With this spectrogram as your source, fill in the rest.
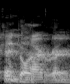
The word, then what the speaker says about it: Pendharkar: pronounce the last name, please. Pendharkar.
